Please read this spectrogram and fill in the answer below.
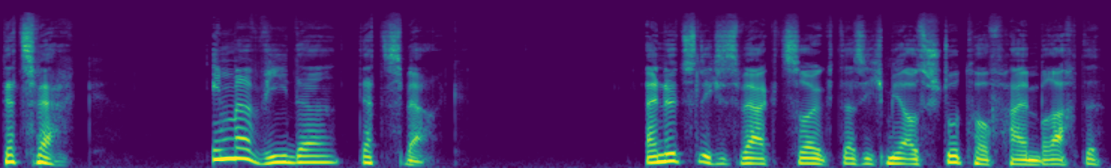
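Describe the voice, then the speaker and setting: A cold, menacing male doctor in a radio crime play. He speaks at a middle pitch in polished, mocking monologues, elegant and deliberate. The sound is very dry and close. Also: expressive, darkish tone, dry recording. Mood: coldly amused. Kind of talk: German radio crime drama acting.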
